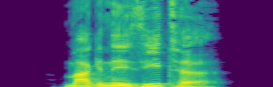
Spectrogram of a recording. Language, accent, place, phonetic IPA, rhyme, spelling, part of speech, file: German, Germany, Berlin, [maɡneˈziːtə], -iːtə, Magnesite, noun, De-Magnesite.ogg
- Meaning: nominative/accusative/genitive plural of Magnesit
